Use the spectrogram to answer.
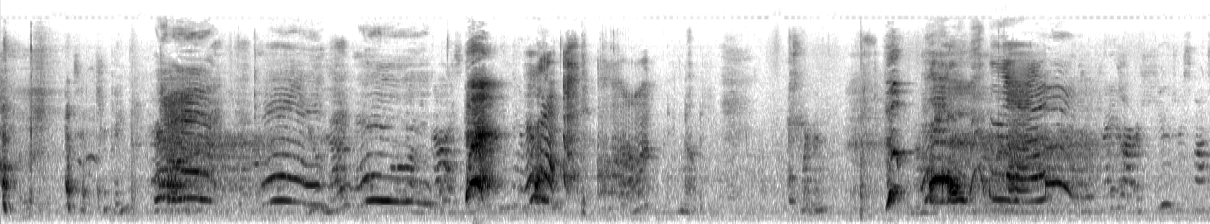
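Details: Grandmother making hiccup sounds, possibly fake, for a babbling, laughing young child: a few sudden short hiccup sounds; hiccups.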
